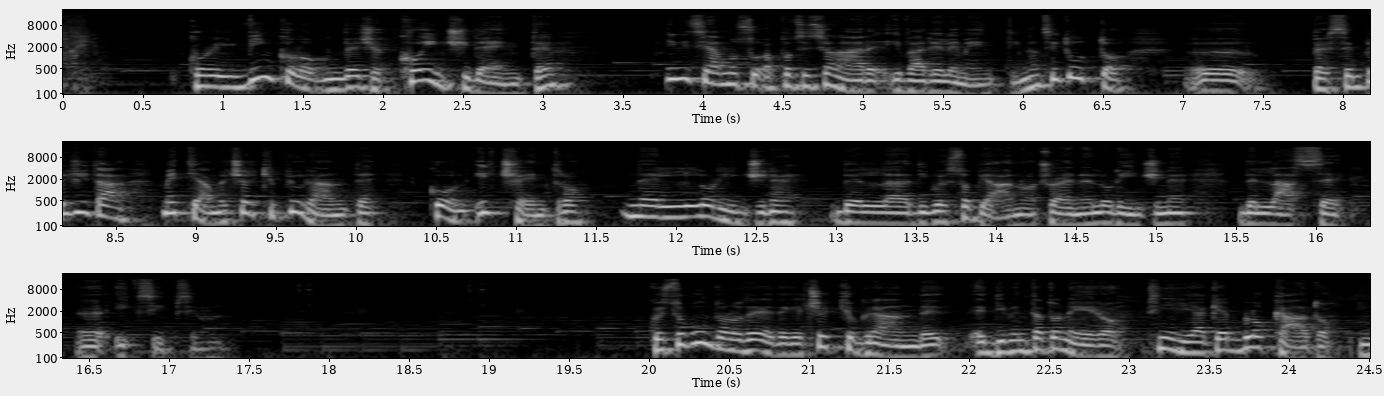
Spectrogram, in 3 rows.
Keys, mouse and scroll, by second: 8.2 click, 17.9 click, 18.9 click.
